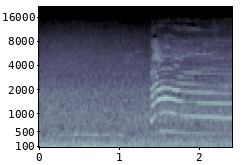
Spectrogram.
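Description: A woman's high, drawn-out call, like a sung goodbye. It starts about one and a half seconds in, rises briefly, then glides slowly down in pitch.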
